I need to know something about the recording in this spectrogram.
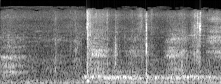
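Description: A wild dove cooing, one low hooting call of about two seconds starting just under a second in, with a few sharp clicks over it.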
